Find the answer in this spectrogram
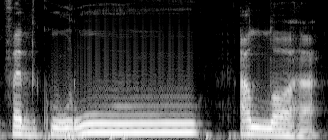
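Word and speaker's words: فاذكروا الله: Eh bien, quand cette hamzat al-wasl, elle n'est pas prononcée, eh bien, elle fait disparaître la voyelle précédente.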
